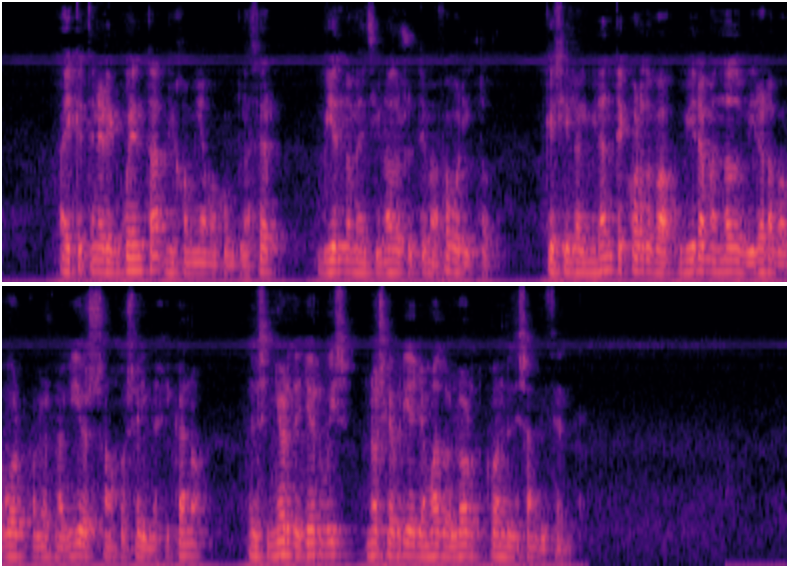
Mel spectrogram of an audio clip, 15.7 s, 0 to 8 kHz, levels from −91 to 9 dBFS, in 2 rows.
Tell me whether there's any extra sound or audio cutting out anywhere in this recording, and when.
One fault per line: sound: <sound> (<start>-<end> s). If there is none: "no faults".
no faults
